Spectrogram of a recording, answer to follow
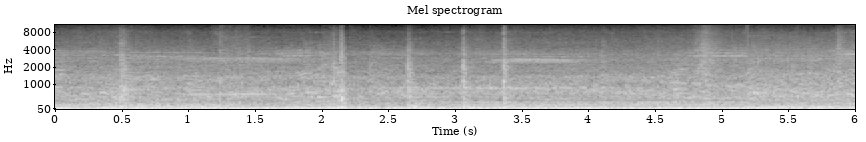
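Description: Busy street ambience: a steady low rumble of traffic under background voices, with a few sharp clicks and knocks.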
